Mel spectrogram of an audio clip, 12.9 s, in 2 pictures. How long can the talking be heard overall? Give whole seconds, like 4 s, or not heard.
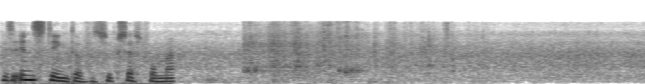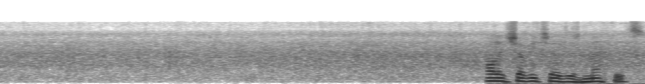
3 s.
